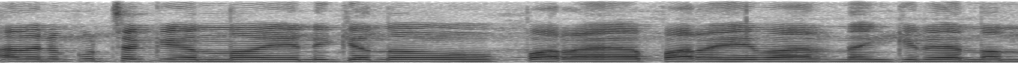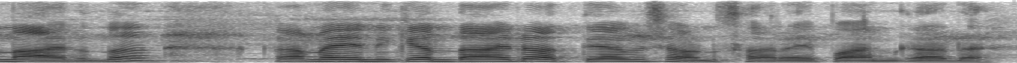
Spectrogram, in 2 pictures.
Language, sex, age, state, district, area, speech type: Malayalam, female, 45-60, Kerala, Kottayam, rural, spontaneous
